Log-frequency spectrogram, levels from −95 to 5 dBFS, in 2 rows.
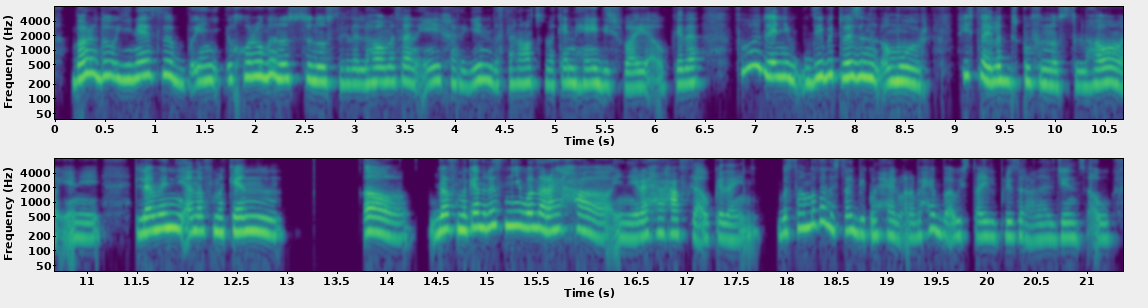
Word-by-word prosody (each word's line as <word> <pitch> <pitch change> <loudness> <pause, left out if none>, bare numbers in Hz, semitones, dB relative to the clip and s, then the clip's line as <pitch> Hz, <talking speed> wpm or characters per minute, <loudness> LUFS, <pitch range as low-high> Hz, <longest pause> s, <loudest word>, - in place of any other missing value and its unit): برضو 290 +4 +3
يناسب 280 -1 +1
يعني 235 0 -2
خروجة 285 +3 +2
نُص 265 0 -3
نُص 225 -2 0
كده، 205 0 -6
اللي 200 0 -3
هو 225 +1 +1
مثلًا 225 -1 -3
إيه، 225 +4 -4
خارجين 220 +2 -4
بس 200 +1 -10
هنقعد 215 +1 -4
في 210 -1 -11
مكان 215 +2 -4
هادي 205 -1 -2
شوية 185 -1 -5
أو - - -12
كده، 210 +3 -3 0.3
فبرضو 440 -2 +1
يعني 285 0 +4
دي 250 +6 +2
بتوازن 285 -1 +4
الأمور. 225 -5 +2 0.3
في 305 - -3
استايلات 235 -6 +2
بتكون 225 0 -4
في 220 0 -9
النص، 190 -2 -4
اللي 185 0 -7
هو 205 +1 0
يعني 190 +4 -8 0.4
لا 240 +3 +5
منِّي 290 -1 +5
أنا 255 +1 +2
في 260 0 -3
مكان 245 -2 +2 0.8
آه، 220 -7 +3 0.2
لا 265 +6 +4
في 280 0 0
مكان 300 +3 +5
رسمي، 330 -1 +3
ولا 300 -2 +5
رايحة 265 -5 +1
يعني 185 0 -5
رايحة 215 +3 -1
حفلة 225 -1 0
أو 190 - -5
كده 190 -1 -4
يعني. 240 +8 -10 0.2
بس 240 +4 -5
عامةً 310 +4 +1
استايل 265 -1 -2
بيكون 215 -2 -5
حلو، 215 -4 -6
أنا 190 - -8
باحب 225 +2 -5
أوي 205 - -5
استايل 200 -1 -6
البليزر 200 0 -7
على 175 +2 -11
الجينز، 190 +1 -7
أو 180 0 -9
230 Hz, 180 wpm, -25 LUFS, 205-270 Hz, 0.8 s, لا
